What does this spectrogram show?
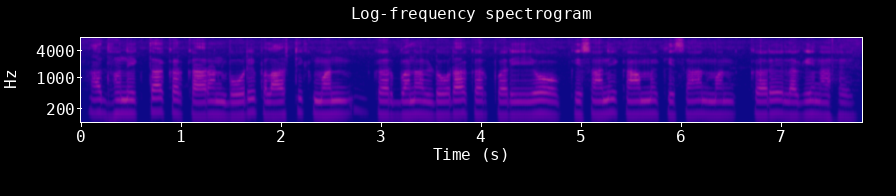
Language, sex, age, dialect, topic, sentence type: Chhattisgarhi, male, 31-35, Northern/Bhandar, agriculture, statement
